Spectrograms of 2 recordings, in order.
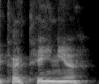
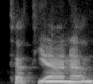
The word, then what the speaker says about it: Titania: You pronounce it like I do for Shakespearean stuffs. Okay. Cool. I know someone, I think maybe by accident, pronounced it Tatiana.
